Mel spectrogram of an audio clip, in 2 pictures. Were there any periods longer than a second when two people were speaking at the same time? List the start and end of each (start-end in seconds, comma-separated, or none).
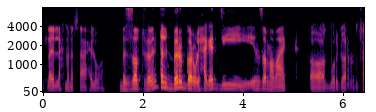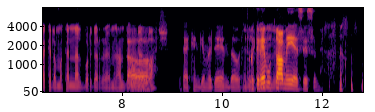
none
